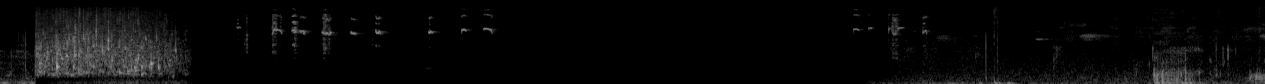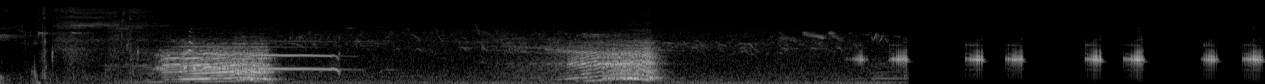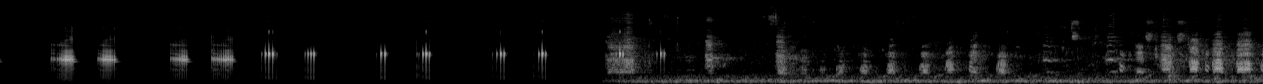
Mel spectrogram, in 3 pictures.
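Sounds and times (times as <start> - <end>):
long low animal calls: 11.5 - 16.2.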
